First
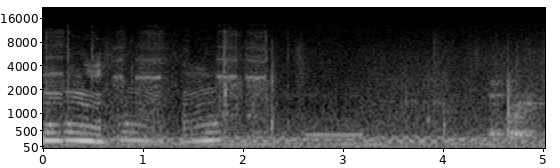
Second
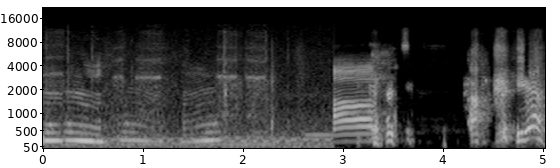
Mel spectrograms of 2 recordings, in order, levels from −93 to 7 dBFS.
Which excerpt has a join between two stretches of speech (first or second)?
second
